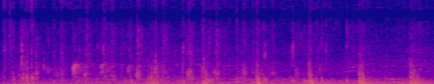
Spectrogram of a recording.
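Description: A drill team's boots stamping and stepping on a hard court in a marching routine, a quick, uneven series of thuds several times a second.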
